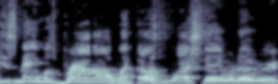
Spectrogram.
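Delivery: high, fast, flustered speech. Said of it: "And she's like".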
